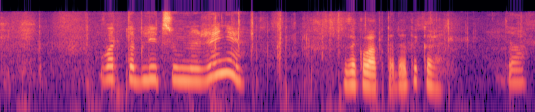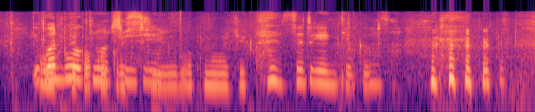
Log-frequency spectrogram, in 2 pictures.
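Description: A young girl talks close by, with animation.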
